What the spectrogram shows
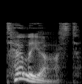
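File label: "teleost", British English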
